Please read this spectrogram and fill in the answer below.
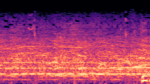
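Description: Arena crowd noise during live basketball play, with a ball dribbling on the hardwood court and a steady held tone running through the crowd.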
